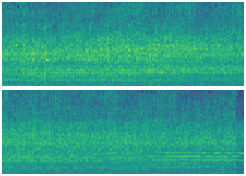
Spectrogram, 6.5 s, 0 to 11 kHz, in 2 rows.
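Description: Engine of an open VW Safari (Volkswagen Type 181), an air-cooled flat-four, running steadily as the car drives away down the road.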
